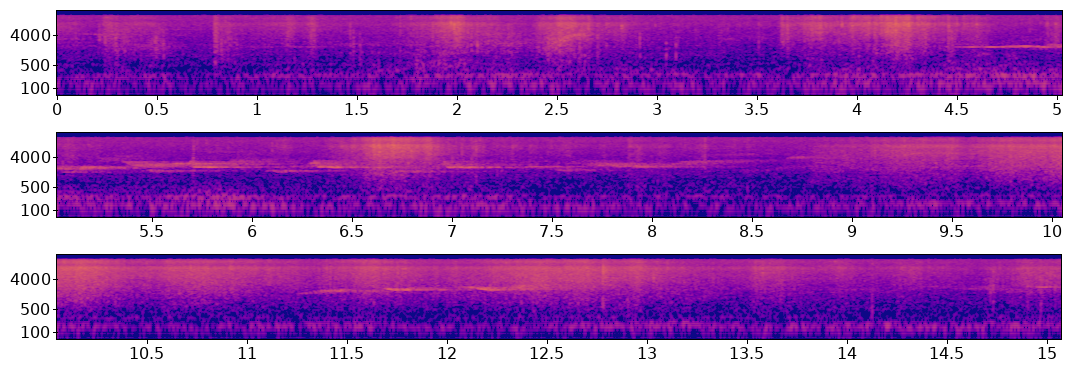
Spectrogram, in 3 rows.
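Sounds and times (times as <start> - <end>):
songbird singing: 4.1 - 9.6, 11.0 - 13.4, 14.0 - 15.0.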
